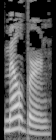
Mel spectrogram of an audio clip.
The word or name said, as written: melbyrne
